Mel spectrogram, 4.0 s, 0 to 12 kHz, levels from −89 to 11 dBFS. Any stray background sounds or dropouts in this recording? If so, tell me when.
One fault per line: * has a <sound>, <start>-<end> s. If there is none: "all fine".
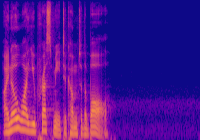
all fine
